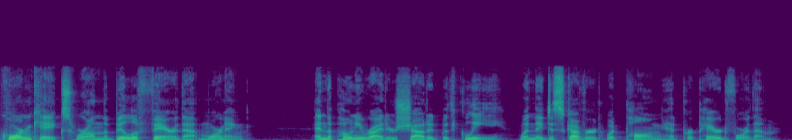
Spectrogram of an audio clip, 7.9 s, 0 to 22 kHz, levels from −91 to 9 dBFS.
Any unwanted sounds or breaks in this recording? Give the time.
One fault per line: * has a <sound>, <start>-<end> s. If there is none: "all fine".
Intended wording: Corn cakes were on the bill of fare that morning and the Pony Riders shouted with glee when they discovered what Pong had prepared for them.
all fine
